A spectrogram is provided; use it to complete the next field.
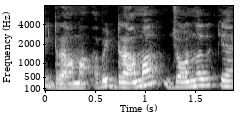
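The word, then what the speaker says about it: genre: जॉनर होता है style of film, कई लोग जॉनर कहते हैं, आई थिंक इसकी स्पेलिंग होती है GENERE, तो इसको वर्ड बोलते हैं जॉनर।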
